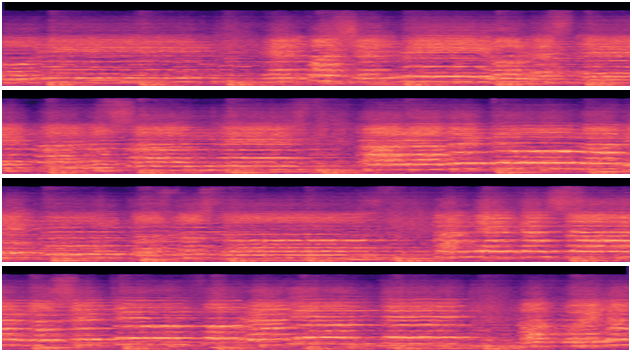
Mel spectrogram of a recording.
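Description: Many people standing in a hall and singing an anthem together in chorus, over music.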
